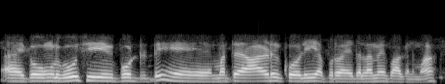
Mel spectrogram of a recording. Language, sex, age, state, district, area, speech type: Tamil, male, 18-30, Tamil Nadu, Thoothukudi, rural, conversation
